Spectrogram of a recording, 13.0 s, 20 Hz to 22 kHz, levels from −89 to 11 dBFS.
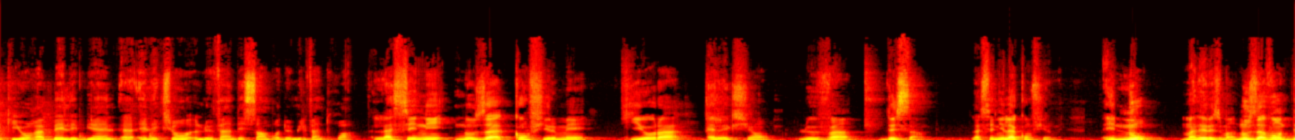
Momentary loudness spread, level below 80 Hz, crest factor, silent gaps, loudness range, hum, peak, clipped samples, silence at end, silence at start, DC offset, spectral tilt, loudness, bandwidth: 13 LU; -44 dBFS; 18 dB; none; 4 LU; none; 0 dBFS; under 0.1%; 0 s; 0 s; under 0.1%; -5.5 dB/octave; -17 LUFS; 16.5 kHz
